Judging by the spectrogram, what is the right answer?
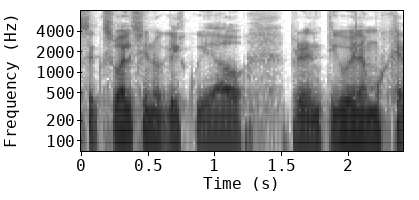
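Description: A man's medium-pitched voice with a Chilean accent and a dark, mellow tone. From Chile, Santiago (Maipú). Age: 30s. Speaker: podcast host. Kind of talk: monologue podcast. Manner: hesitant, many fillers and repetitions.

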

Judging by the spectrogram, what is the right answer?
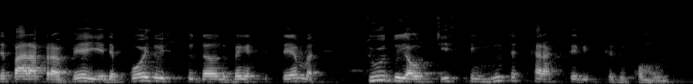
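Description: At a moderate pace, a man speaks in a medium pitch with ordinary variation and a dark, mellow tone. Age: 30s. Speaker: mechanical engineer and accessibility entrepreneur. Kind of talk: casual chat.

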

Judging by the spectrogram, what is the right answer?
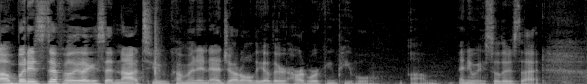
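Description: A woman at a very fast pace with a very deep, low pitch, vocal fry, ordinary pitch variation and big swings in loudness. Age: 40s. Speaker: real estate agent podcast co-host. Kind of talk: casual chat.

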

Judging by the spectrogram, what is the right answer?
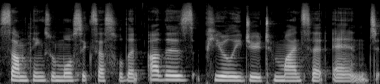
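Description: Flat, monotone female voice at a medium pitch and moderate pace, in a very clean recording with a silent background. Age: 20s. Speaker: business coach podcast host. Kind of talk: solo podcast monologue. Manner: casual, conversational.

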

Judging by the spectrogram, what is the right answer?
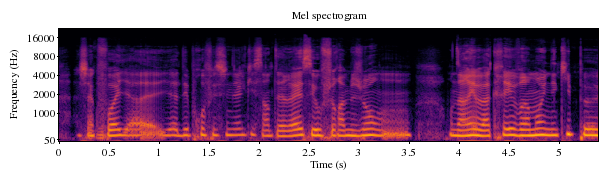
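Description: Her voice has a dark, mellow tone and a fairly high pitch. A woman speaking in a monotone, flat intonation. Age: young. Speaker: singer in a music duo. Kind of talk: radio interview. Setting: backstage at a music festival.

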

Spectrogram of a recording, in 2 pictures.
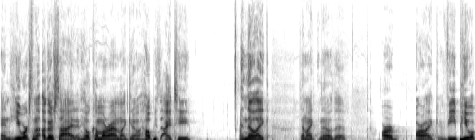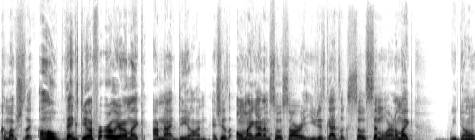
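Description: His delivery is very fast. The man's intonation rises and falls in a lively way. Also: fairly low pitch for a man. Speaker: paralegal. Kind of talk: casual chat.

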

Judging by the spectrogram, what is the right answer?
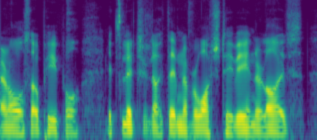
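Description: A man with a Dublin accent speaks at a very fast pace. His pitch is fairly low. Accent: Irish (Dublin). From Ireland. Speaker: professional rugby player. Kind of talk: casual chat.

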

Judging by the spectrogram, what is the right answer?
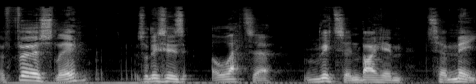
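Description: The speaker is a man with a medium pitch. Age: 30s. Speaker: podcast host. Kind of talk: solo podcast monologue.

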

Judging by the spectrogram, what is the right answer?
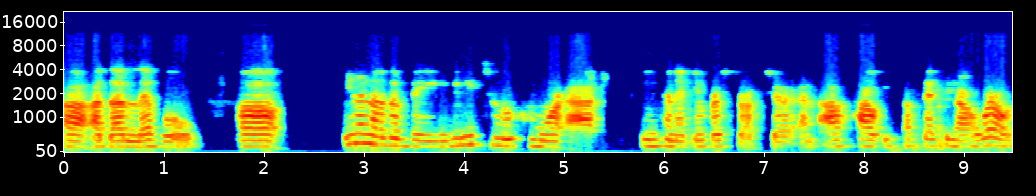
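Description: A woman's fairly low-pitched voice with fairly even intonation. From Zambia, small town. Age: young. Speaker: youth leader and nonprofit founder. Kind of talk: interview. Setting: remote call. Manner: halting, many fillers.

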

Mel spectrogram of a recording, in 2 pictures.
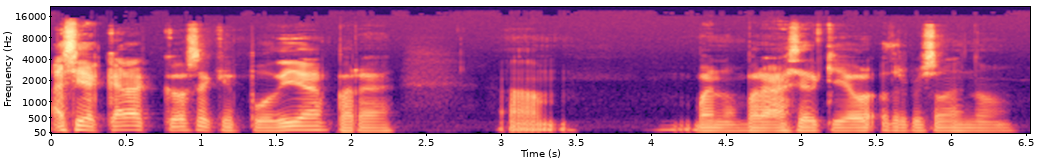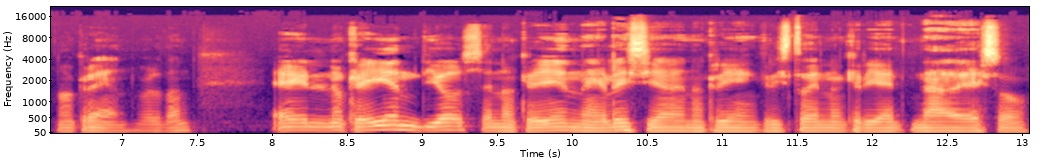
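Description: A man with an English accent speaks fairly slowly at a fairly low pitch with fairly even intonation, the sound dry and close with no echo. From US Southwest (Arizona). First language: English (speaking Spanish). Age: 20s. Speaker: returned missionary, university student. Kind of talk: religious casual conversation.

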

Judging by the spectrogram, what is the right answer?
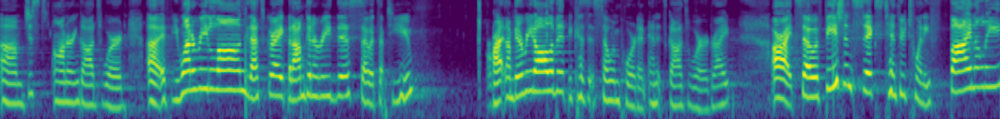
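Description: A woman speaks in a raised, projected voice at a moderate pace, with a high pitch and a bright, sharp tone. Her pitch swings very widely and her loudness rises and falls a great deal. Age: 50s. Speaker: guest preacher. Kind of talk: sermon.

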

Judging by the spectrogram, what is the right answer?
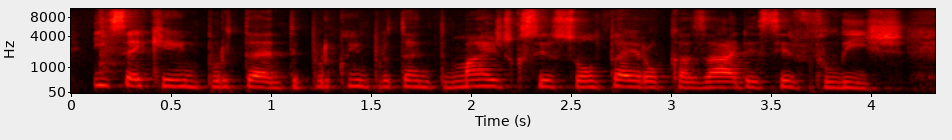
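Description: A woman talks at a very fast pace in an animated tone, captured in a very clean recording with a silent background. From Cape Verde. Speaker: podcast host. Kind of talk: casual chat.

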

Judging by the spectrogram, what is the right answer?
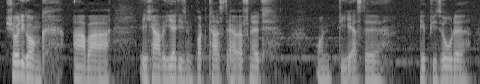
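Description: Over noticeable background noise, a man talks at a very slow pace with medium pitch and fairly even intonation. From Germany. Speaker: podcaster and horse trainer. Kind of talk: personal monologue. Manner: hesitant, many fillers.

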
